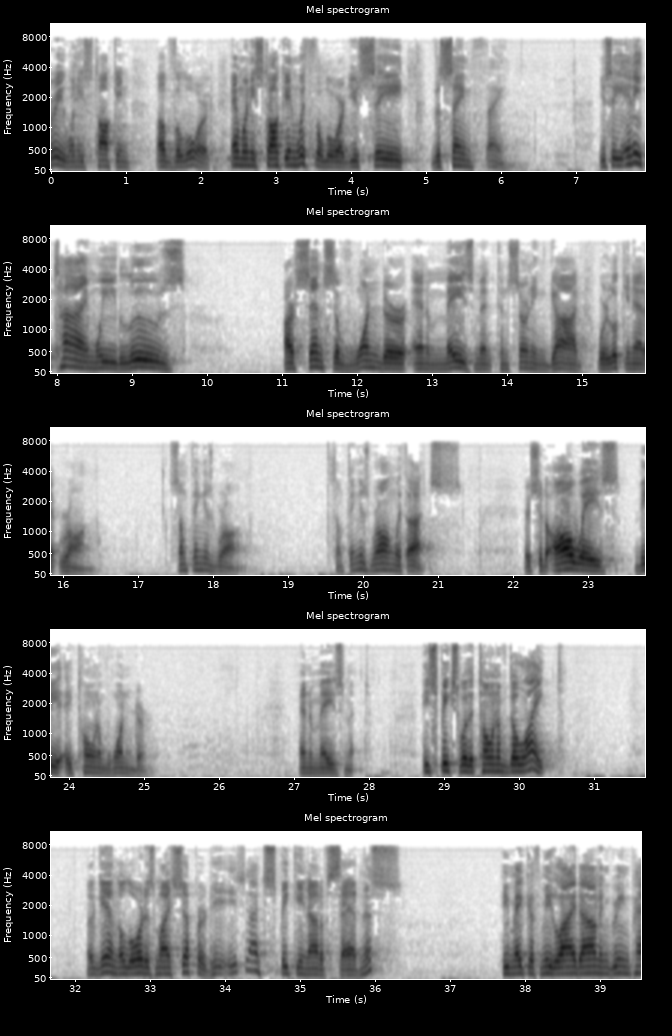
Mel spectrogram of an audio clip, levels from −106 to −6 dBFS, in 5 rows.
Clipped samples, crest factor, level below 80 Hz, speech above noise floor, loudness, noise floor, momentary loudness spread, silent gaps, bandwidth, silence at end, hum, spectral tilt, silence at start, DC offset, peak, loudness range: under 0.1%; 22 dB; -72 dBFS; 48 dB; -26 LUFS; -74 dBFS; 16 LU; none; 8 kHz; 0 s; none; -5.5 dB/octave; 0 s; under 0.1%; -6 dBFS; 12 LU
